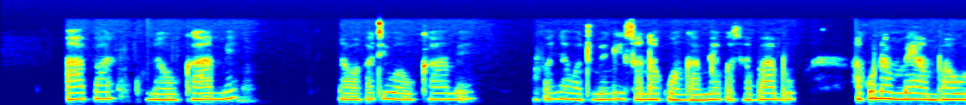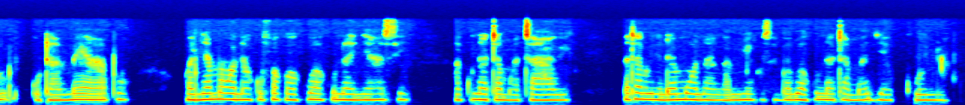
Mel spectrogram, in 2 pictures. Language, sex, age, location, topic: Swahili, female, 18-24, Kisumu, health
